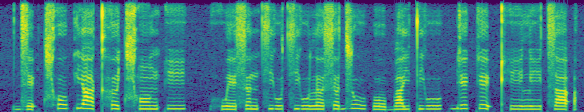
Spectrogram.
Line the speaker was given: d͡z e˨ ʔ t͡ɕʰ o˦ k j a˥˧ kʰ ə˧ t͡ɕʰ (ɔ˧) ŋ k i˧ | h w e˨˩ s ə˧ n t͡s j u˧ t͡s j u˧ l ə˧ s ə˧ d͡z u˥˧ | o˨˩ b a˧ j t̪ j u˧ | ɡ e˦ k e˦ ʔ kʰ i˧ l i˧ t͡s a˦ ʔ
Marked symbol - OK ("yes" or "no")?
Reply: no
